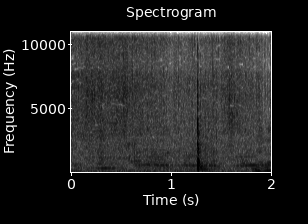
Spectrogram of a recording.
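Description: A plastic hand citrus juicer being handled and moved with a plastic-gloved hand: rustling, hissing handling noise, with one sharp knock a little past a second in.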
